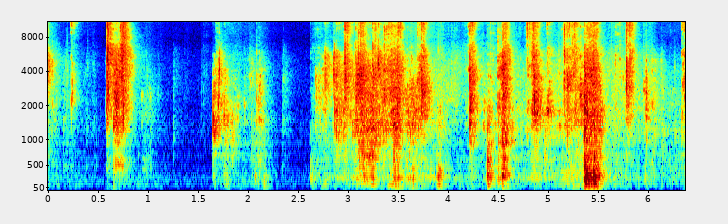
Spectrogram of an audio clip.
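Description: Hard plastic comic grading slabs and their clear plastic bags being handled: a few short rustles and clacks, then a longer stretch of crinkling and knocking plastic in the second half.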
